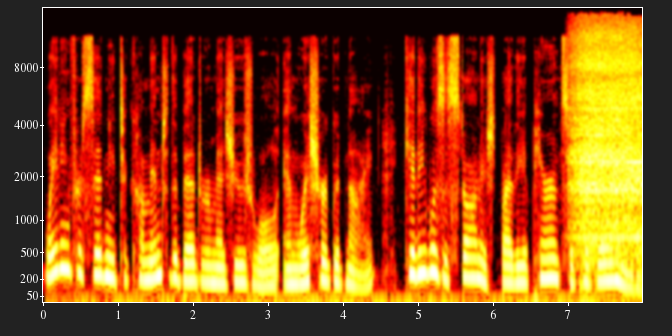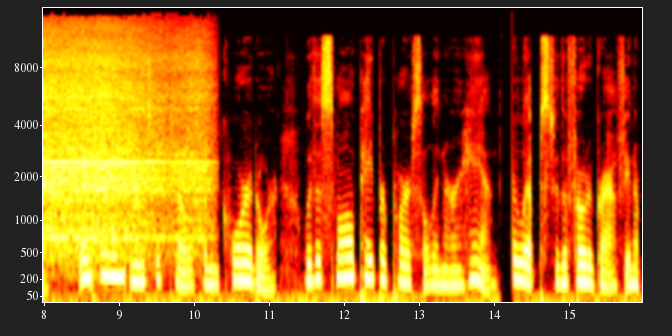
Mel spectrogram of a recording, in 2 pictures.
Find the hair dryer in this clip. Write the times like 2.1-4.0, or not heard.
7.0-10.3.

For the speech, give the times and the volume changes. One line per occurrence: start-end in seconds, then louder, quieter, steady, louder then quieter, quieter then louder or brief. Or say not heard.
0.0-15.9 steady.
